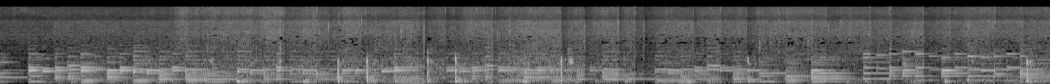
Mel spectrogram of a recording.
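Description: Minced garlic sizzling in hot oil in a non-stick pan, stirred and scraped about with a wooden spatula. The sizzle grows louder about two seconds in. Background music with a melody plays over it.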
